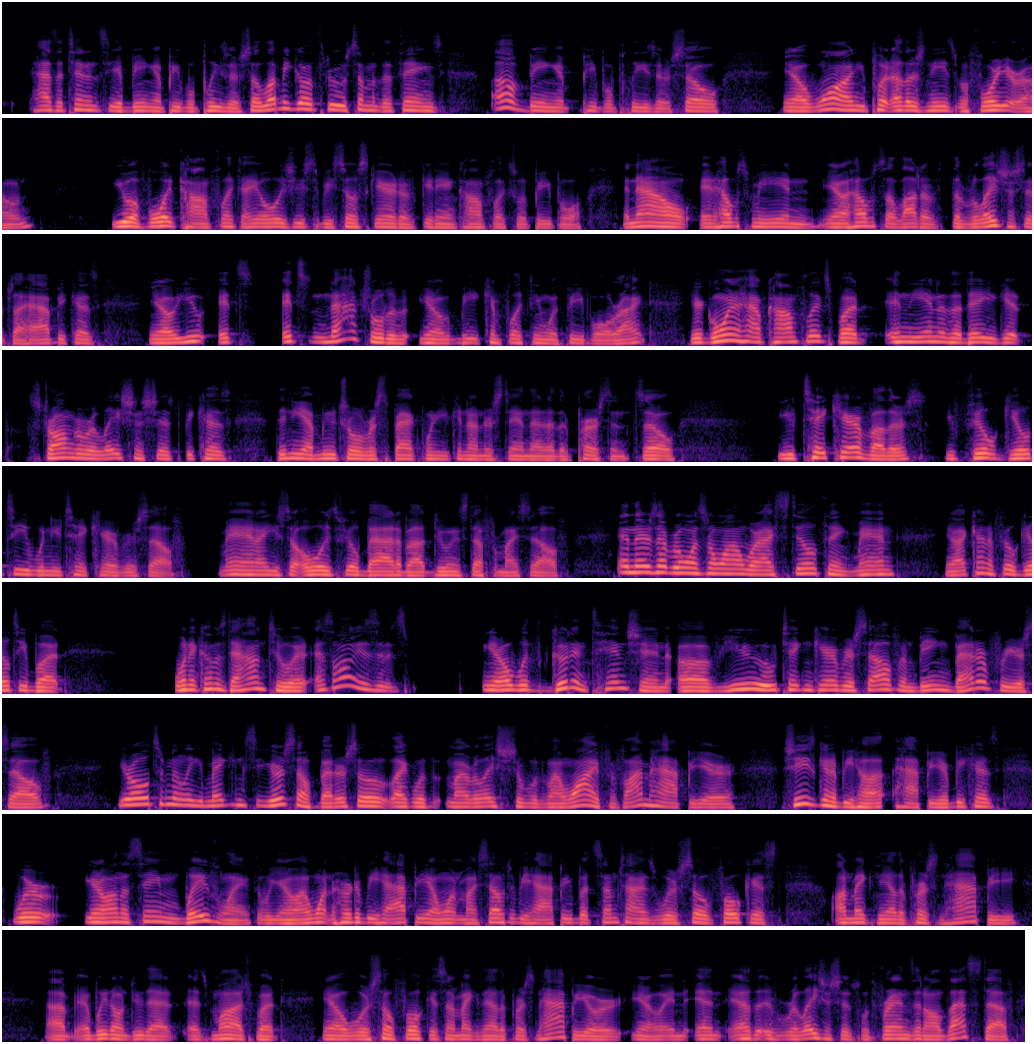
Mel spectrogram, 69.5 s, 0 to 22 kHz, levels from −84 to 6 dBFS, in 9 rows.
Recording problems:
muffled; very; fading above 2 kHz

